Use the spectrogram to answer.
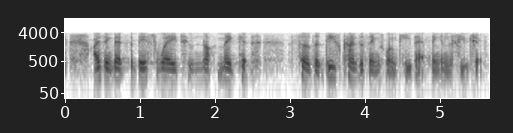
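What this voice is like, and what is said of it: New Zealand accent. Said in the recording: “a Kiwi voice ... a Kiwi accent”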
